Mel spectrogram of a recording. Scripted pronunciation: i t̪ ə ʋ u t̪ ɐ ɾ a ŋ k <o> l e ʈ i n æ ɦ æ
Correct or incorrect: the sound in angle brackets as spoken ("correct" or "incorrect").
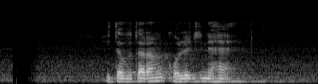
correct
